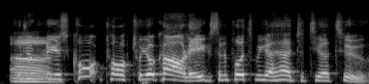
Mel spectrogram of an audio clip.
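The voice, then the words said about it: Put-on polite British accent. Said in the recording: “What's wrong with your voice? ... Is that your British polite accent? It was good. That was really good.”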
